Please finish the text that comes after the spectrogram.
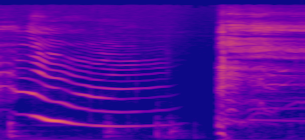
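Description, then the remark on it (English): A person vocally imitates a whale call: a long, high, wavering moan that slides downward in pitch, followed by a burst of laughter and talking. “I can speak whale.”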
